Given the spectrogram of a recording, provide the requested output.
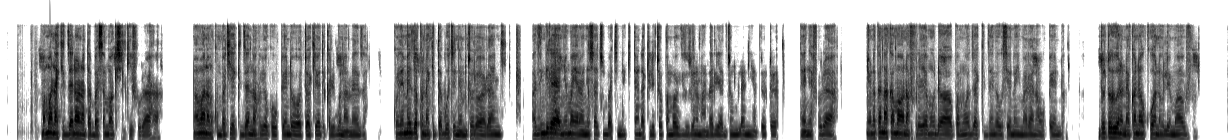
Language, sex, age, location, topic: Swahili, male, 18-24, Nairobi, education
